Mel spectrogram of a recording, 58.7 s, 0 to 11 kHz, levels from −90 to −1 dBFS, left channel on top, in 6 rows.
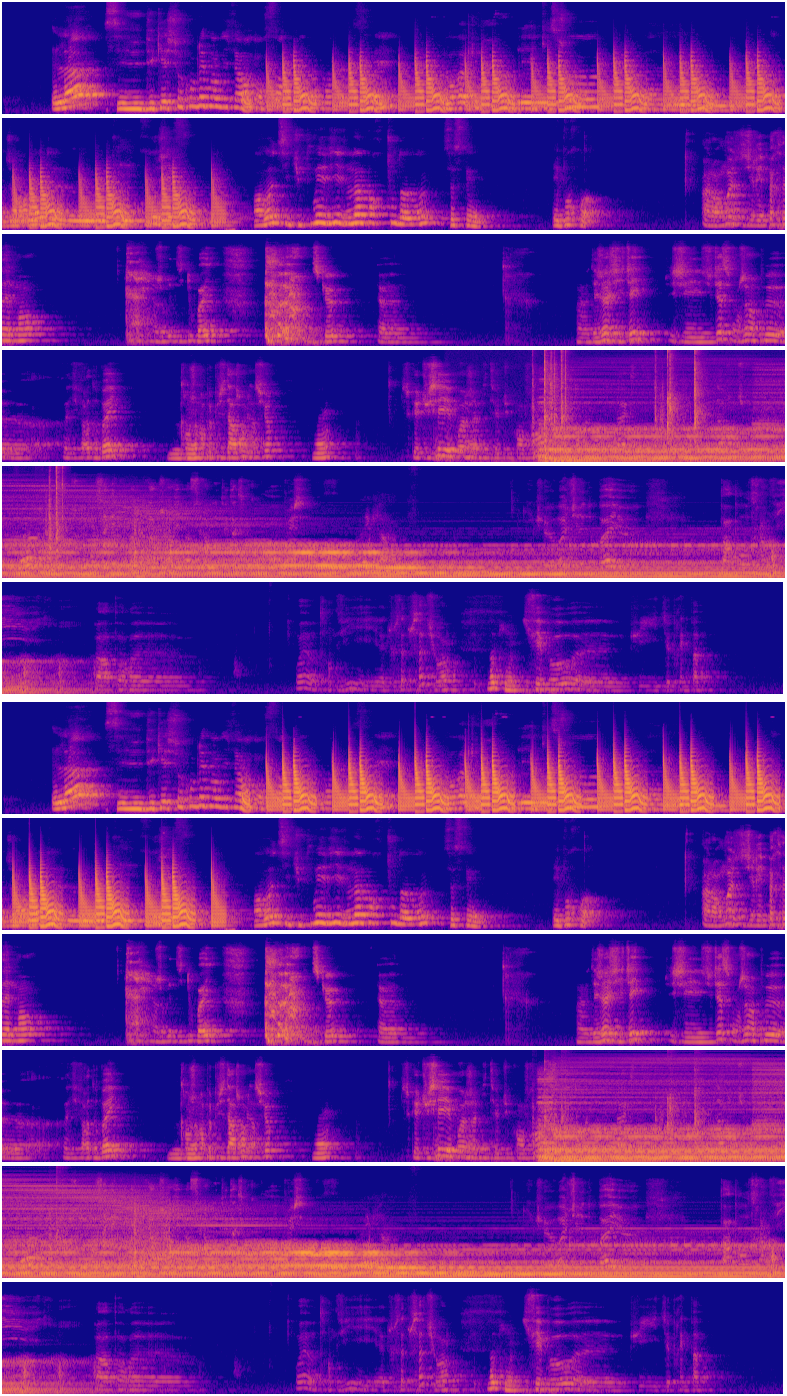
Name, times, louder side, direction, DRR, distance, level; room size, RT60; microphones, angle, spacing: voice 1, 0.6-5.0 5.5-7.7 8.0-12.5 12.9-15.9 16.7-17.3 31.4-31.9 33.2-33.5 39.3-39.9 43.6-44.3 55.0-55.5, left 1 dB, 10° left, 0.4 m, -33 dB
sound 1, 3.0-12.6, right 5 dB, 65° right, 0.4 m, -24 dB
voice 2, 18.5-20.0 21.1-23.7 24.3-24.8 25.8-26.1 26.7-27.6 27.9-30.8 31.6-32.7 34.4-38.8 39.7-42.9 45.7-47.5 48.1-49.5 50.1-51.3 52.6-54.9 55.4-57.6, right 1 dB, 15° right, 1.5 m, -39 dB
sound 2, 35.2-36.9 37.3-40.0, left 6 dB, 70° left, 0.6 m, -36 dB
sound 3, 36.0-50.1, right 2 dB, 85° right, 1.2 m, -28 dB
12.0 x 5.9 x 5.6 m
head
